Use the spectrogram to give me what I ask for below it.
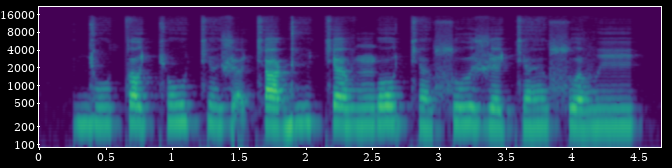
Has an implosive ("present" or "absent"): absent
